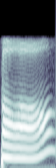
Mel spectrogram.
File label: "ball", Spanish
